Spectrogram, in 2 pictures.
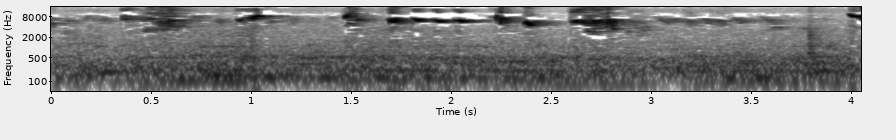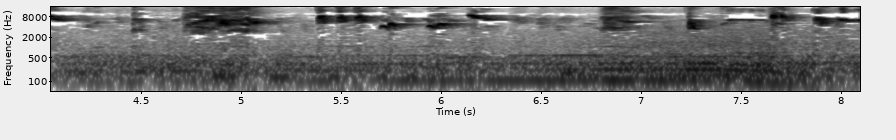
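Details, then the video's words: Javan bushlark, 2022 tutor song for getting bushlarks to sing: rapid high chirps and slurred notes in short, varied bursts, some harsher and louder, with quick pauses, over a faint low hum. "Kumpulan masteran burung branjangan terbaru tahun 2022, dijamin branjangan anda akan gacor"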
